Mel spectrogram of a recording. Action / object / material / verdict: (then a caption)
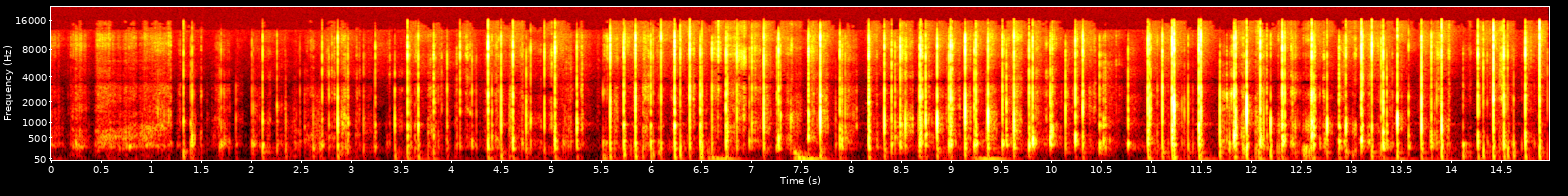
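scrape / stretched cotton canvas board / cotton canvas / none. Long nails and fingertips scratch and tap the taut front face of a small white primed cotton canvas board, a stretched canvas resting on a mini wooden easel. The sound is a quiet, dry stream of rapid crackly scratches and soft, sharp taps with a bright, papery texture and almost no ring. It starts sparser and grows busier after about five seconds.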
